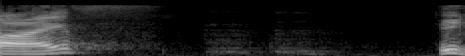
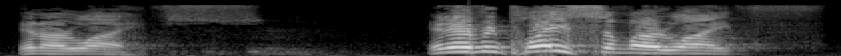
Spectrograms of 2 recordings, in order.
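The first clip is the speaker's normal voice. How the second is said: rising preacher's build, growing louder; preaching build; 4 semitones higher, 5 dB louder than usual. Acted. Pastor driving home Christ's lordship, rising to full preaching. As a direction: build each phrase toward the climax.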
